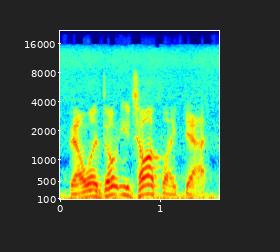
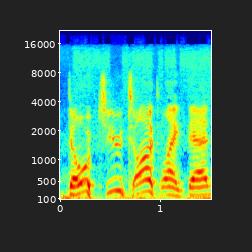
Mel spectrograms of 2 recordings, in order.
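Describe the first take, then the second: First: Said in the usual way. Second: Higher, slow scolding of don't you talk like that, with a rise on talk; mock scolding. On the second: Streamer mock-scolding herself for fearing a bug, higher and slow. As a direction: playfully scold yourself like a parent.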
